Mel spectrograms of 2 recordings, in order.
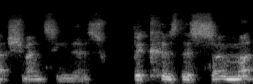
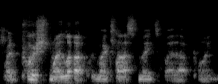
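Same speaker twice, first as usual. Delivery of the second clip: ordinary talk, nothing marked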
